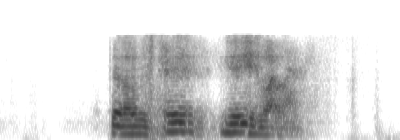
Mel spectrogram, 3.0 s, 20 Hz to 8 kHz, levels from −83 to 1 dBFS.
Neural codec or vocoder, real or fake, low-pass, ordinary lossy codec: codec, 16 kHz, 0.5 kbps, FreqCodec, smaller model; fake; 7.2 kHz; AAC, 16 kbps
